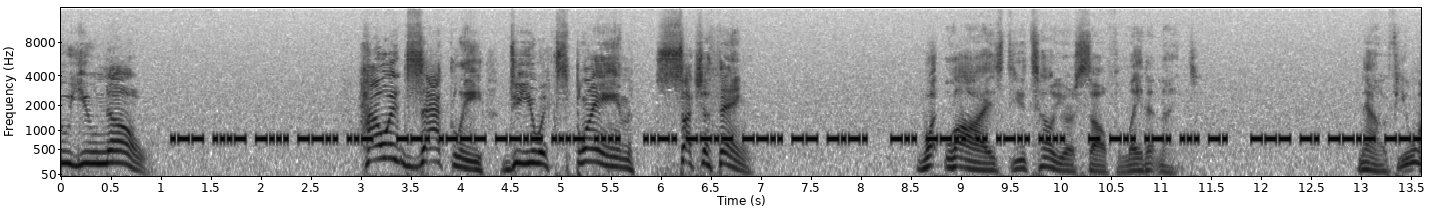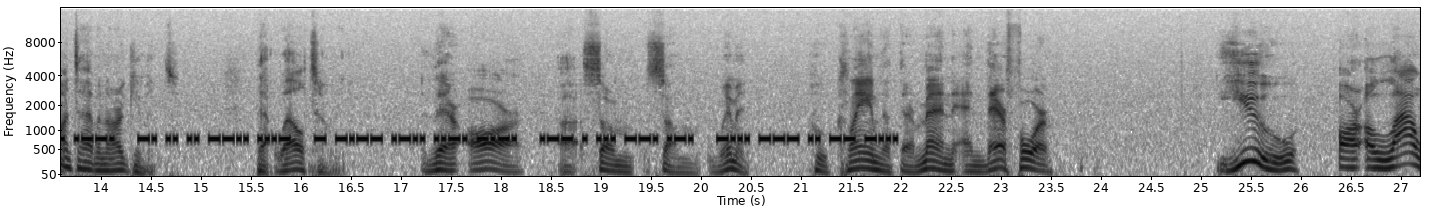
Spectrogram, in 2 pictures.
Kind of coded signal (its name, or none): Morse code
